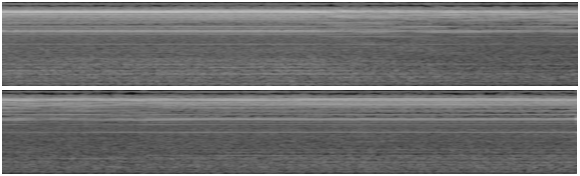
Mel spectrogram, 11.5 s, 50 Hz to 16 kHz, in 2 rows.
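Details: Desktop PC under gaming load after a GPU upgrade to an ATI HD 5850: a thin high-pitched electrical buzz with steady whining tones from the small motherboard speaker, solved by unplugging the speaker.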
